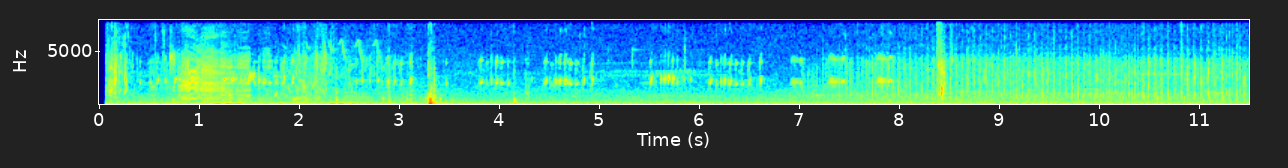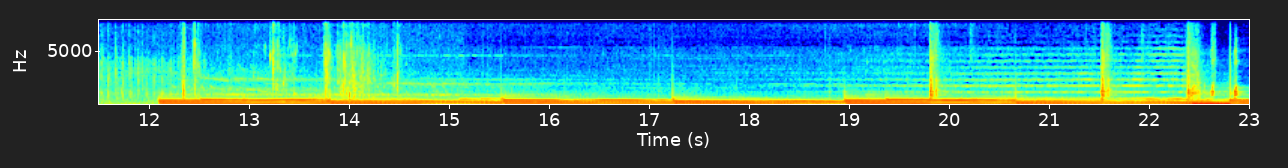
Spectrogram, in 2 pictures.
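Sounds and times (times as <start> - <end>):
outdoor background noise: 0.1 - 23.0
bird chirping: 0.2 - 15.2
sharp clicks: 7.4 - 12.6.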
